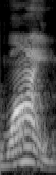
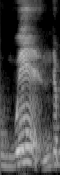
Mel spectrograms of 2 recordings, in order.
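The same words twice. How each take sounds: First: It is said with the verb pronunciation. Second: It is said with the noun pronunciation. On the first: It is the verb form. "but it's a verb" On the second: It is the noun form. "If it's a noun"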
